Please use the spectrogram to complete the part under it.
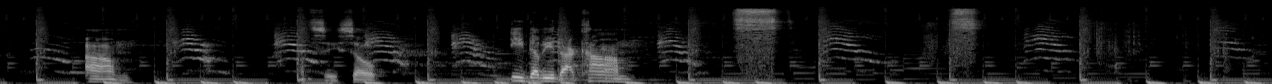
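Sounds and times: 
cat meowing insistently: 0.3s - 0.9s, 1.7s - 7.1s, 8.3s - 9.0s, 10.2s - 10.8s, 12.1s - 12.7s
speech: 0.9s - 1.4s, 3.2s - 3.9s, 5.1s - 6.4s.

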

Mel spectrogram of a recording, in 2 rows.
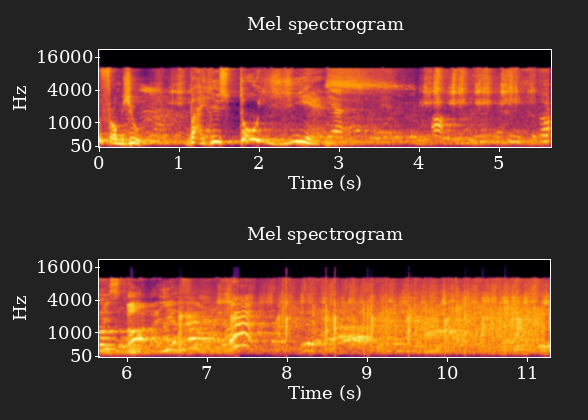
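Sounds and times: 
speech: 0.0s - 3.3s, 4.0s - 8.5s
people shouting excitedly: 5.9s - 10.4s
audience clapping: 7.6s - 11.2s.

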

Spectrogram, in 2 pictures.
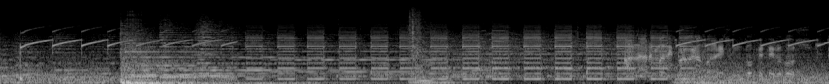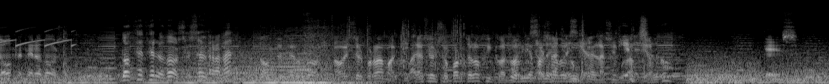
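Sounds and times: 
lunar module computer alarm tones before powered descent: 0.2s - 9.6s
speech: 7.8s - 15.4s, 15.9s - 16.5s.

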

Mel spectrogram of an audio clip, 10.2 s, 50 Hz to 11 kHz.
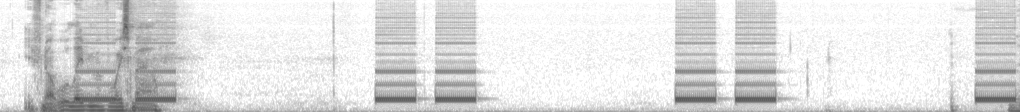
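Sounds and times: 
speech: 0.3s - 1.8s
ringback tone on an outgoing phone call: 0.8s - 1.9s, 3.8s - 4.9s, 6.8s - 7.8s, 9.8s - 10.1s.

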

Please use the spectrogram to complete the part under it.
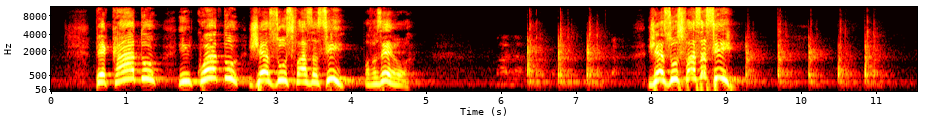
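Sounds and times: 
speech: 0.6s - 4.8s, 8.0s - 9.4s
firm knocking on a wooden door: 6.4s - 7.5s, 9.2s - 11.2s.

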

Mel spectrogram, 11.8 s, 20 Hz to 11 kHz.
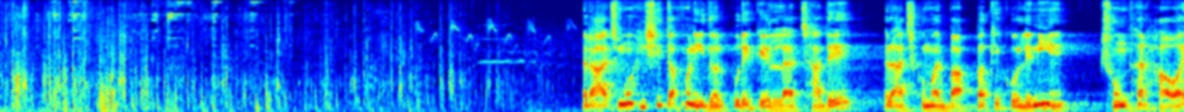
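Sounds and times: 
black mountain horse hooves galloping at full speed: 0.0s - 7.3s
speech: 5.8s - 11.8s.

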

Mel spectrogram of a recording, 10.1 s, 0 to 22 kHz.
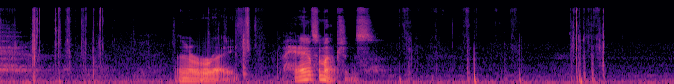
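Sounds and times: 
deck of cards being shuffled during a card game: 0.4s - 1.7s, 3.0s - 4.0s, 6.0s - 7.9s, 8.5s - 9.2s
speech: 2.7s - 3.8s, 4.4s - 5.6s.

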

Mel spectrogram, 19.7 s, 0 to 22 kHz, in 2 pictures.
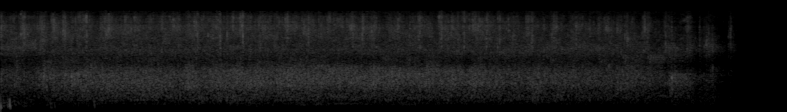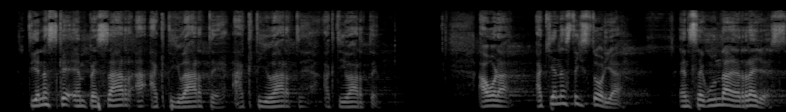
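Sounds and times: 
large crowd applauding: 0.0s - 9.2s
speech: 10.2s - 14.7s, 15.8s - 19.6s.

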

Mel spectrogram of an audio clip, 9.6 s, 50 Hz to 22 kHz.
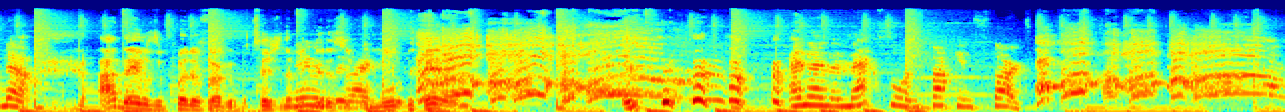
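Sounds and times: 
speech: 0.0s - 3.8s, 4.7s - 8.8s
laughter: 2.8s - 5.9s
rooster crowing: 3.3s - 5.0s, 7.8s - 9.6s.

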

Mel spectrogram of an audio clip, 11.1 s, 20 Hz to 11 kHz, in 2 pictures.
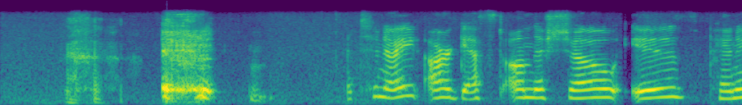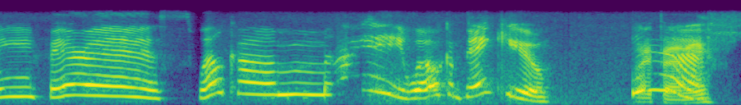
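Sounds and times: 
raspy coughs: 0.5s - 1.6s
speech: 0.7s - 1.7s, 2.8s - 11.1s.

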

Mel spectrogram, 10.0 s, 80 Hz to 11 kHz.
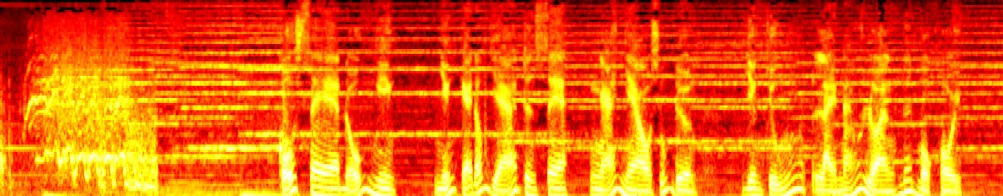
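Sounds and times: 
carriage horses neighing in distress after being struck by pebbles: 0.0s - 1.7s
speech: 2.8s - 9.7s.

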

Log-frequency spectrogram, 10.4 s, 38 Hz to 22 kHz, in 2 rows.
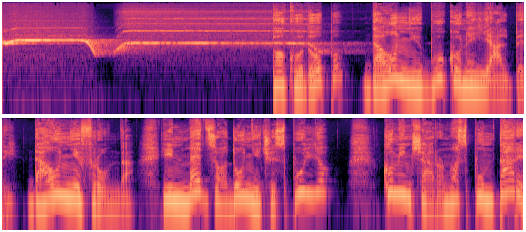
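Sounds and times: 
loud piercing whistle from a tree branch: 0.0s - 3.7s
speech: 2.7s - 10.4s.

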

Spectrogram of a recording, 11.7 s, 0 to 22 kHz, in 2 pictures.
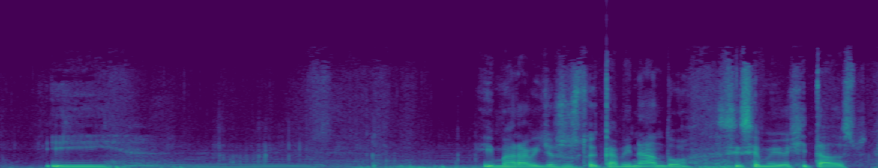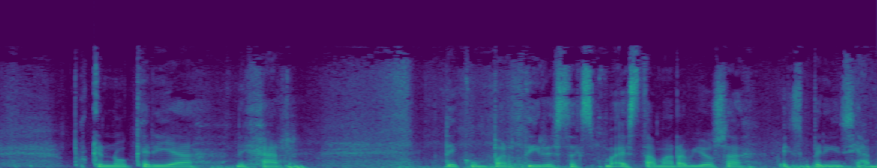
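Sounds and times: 
speech: 0.4s - 0.9s, 3.2s - 11.7s
cow mooing outdoors: 0.8s - 3.4s.

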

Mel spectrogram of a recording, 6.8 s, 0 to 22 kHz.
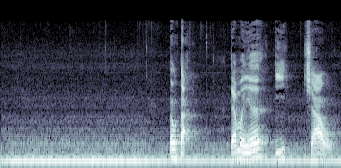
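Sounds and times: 
open freezer humming: 0.0s - 6.8s
speech: 3.4s - 3.9s, 4.6s - 6.8s.

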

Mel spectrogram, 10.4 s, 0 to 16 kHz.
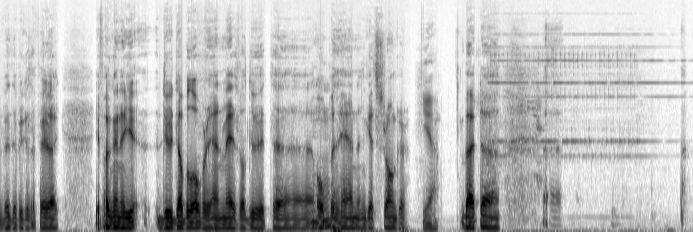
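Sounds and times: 
speech: 0.0s - 8.3s
phone ringing with a bright electronic tone: 7.3s - 10.3s.

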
